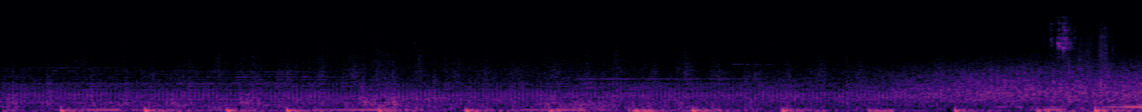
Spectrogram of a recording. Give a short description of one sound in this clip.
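Footsteps thud steadily on dirt and wooden boards.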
